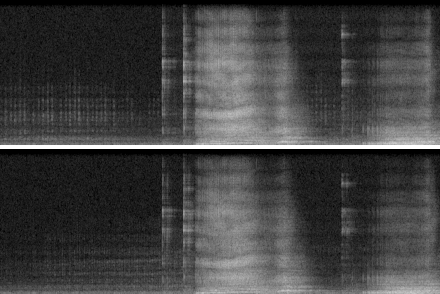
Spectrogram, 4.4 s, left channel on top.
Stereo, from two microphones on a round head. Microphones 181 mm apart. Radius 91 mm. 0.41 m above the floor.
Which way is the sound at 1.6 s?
15° left (ahead or behind).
